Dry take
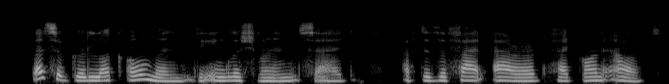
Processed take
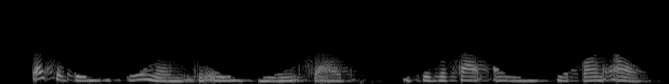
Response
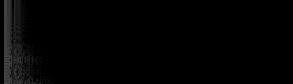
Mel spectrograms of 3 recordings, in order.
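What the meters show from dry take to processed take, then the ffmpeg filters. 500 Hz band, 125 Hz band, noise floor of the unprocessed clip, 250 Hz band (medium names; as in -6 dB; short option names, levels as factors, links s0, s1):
-12.5 dB, -10.0 dB, under -85 dBFS, -10.5 dB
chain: -af "acompressor=threshold=0.00501:ratio=2.5,aecho=1:1:105|210:0.224|0.047,afftfilt=real='re*lt(b*sr/1024,250*pow(1700/250,0.5+0.5*sin(2*PI*0.7*pts/sr)))':imag='im*lt(b*sr/1024,250*pow(1700/250,0.5+0.5*sin(2*PI*0.7*pts/sr)))':win_size=1024:overlap=0.75,volume=1.68"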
